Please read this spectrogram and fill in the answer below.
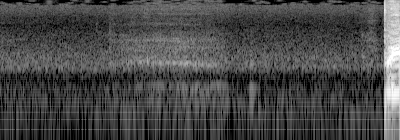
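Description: Near silence, then right at the end a man's voice calls out "Bing!" as a mouth-made sound effect.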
